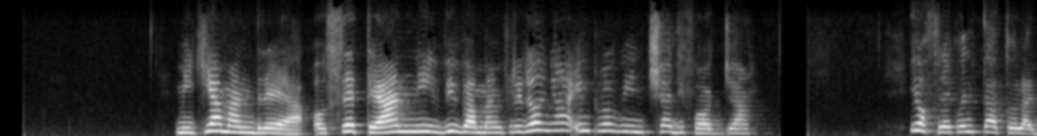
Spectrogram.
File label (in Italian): Puglia Manfredonia, bambini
